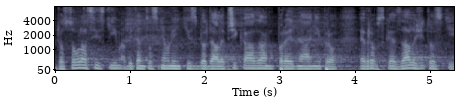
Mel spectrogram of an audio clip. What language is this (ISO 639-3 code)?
ces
